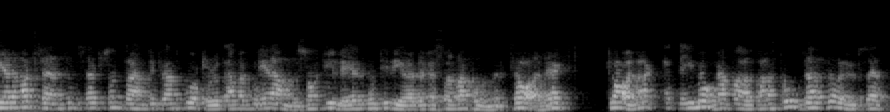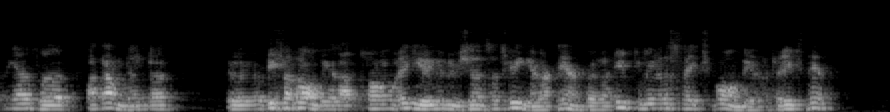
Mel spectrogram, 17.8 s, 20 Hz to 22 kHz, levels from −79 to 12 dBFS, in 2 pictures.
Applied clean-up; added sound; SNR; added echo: neural mask model DeepFilterNet 3.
